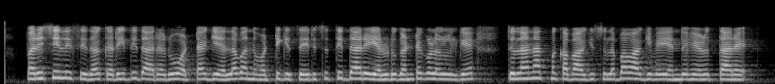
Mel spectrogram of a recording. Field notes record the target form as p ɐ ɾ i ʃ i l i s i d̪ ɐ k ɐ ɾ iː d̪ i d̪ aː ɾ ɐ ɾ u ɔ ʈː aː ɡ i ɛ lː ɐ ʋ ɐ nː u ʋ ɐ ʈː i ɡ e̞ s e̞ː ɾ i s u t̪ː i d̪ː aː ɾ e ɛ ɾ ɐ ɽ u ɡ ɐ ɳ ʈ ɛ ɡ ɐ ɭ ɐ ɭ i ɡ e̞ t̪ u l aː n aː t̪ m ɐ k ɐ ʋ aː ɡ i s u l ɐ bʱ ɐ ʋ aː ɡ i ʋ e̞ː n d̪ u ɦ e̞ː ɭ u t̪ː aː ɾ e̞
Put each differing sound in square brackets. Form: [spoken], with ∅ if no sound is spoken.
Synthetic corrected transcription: p ɐ ɾ i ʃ [iː] l i s i d̪ ɐ k ɐ ɾ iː d̪ i d̪ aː ɾ ɐ ɾ u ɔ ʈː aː ɡ i ɛ lː ɐ ʋ ɐ nː u ʋ ɐ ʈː i ɡ e̞ s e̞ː ɾ i s u t̪ː i d̪ː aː ɾ e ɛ ɾ ɐ ɽ u ɡ ɐ ɳ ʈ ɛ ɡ ɐ ɭ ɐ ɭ i ɡ e̞ t̪ u l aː n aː t̪ m ɐ k ɐ ʋ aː ɡ i s u l ɐ bʱ ɐ ʋ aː ɡ i ʋ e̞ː n d̪ u ɦ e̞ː ɭ u t̪ː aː ɾ e̞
